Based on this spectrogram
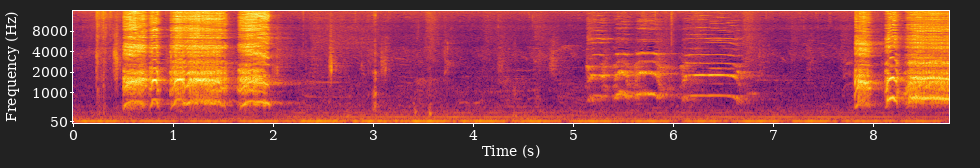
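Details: Rooster crowing in the morning: two loud, harmonic-rich crows open the recording, a fainter drawn-out crow follows in the middle, and another crow closes it, over a steady low hum.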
